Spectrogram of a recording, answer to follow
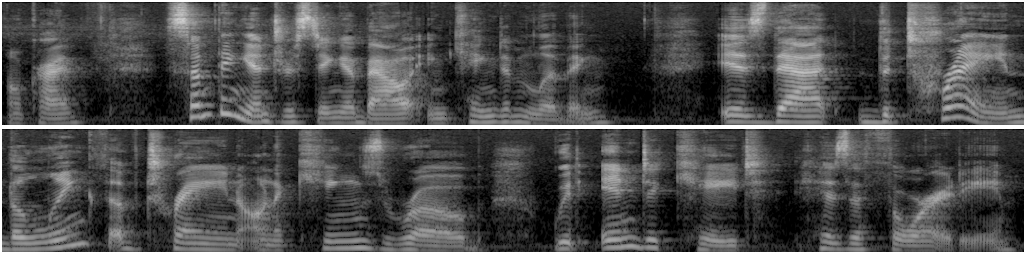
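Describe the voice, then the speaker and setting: Teaching a recorded women's Bible study, an American woman speaks unhurriedly in a slightly low voice with big pitch swings. Earnest throughout, she hammers home each point by repeating key phrases.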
